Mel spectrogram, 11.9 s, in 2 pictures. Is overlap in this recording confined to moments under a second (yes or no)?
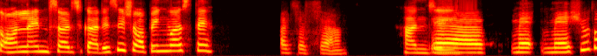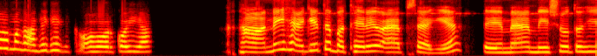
yes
